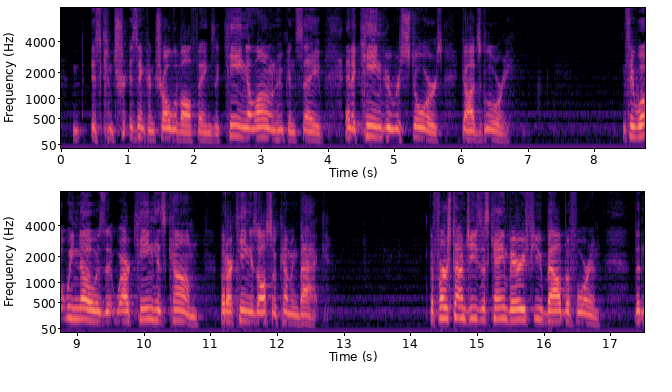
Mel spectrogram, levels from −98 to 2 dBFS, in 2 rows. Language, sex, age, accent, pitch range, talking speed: English, male, 40-59, American, 190-300 Hz, 165 wpm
